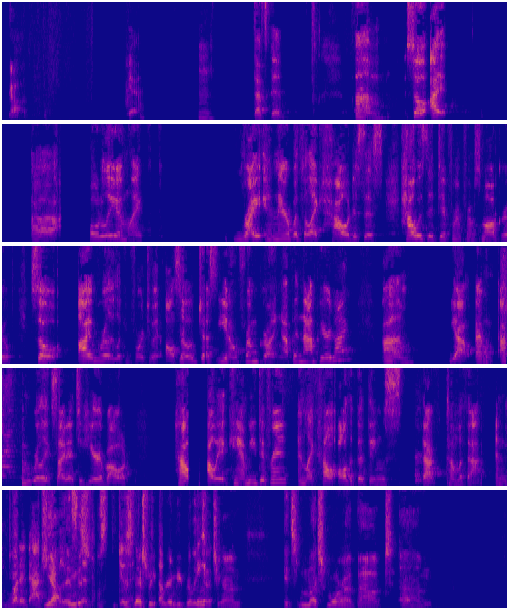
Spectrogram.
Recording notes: instagram live conversation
